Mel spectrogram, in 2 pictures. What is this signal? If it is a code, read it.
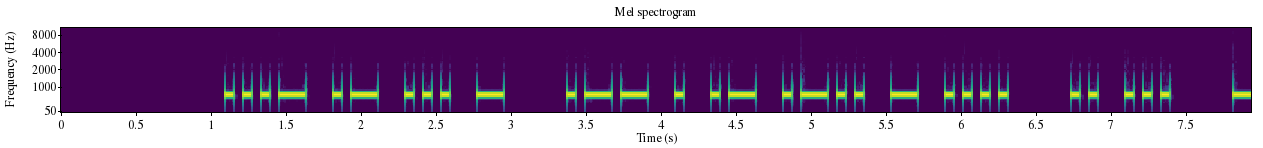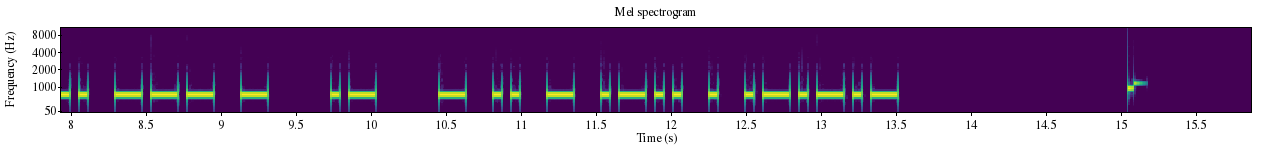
Morse code, heard as a keyed tone, about 20 wpm, 700 Hz. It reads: VAST WEALTH IS NOT A TITLE.
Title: Sentences from Top 1300 Words 20wpm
